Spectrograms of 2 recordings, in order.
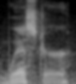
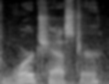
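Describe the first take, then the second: First: The word is shortened with letters dropped. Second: Every written letter is sounded out. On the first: This is how people actually say the name. "but you say it Worcester" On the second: This is how the written name looks. "which is spelled Worcester"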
